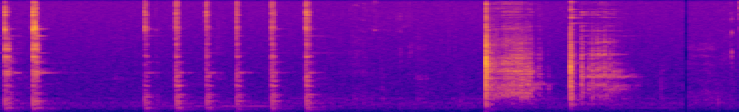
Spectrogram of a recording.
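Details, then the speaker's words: Pratt & Read keyboard in a vintage CAT synthesizer (as used on Moog/ARP): sharp, hard clacks as each key bottoms out on the key stops because the old rubber bushings have dried and gone brittle; replacing them restores a muted feel. "you can hear how noisy these bushings are like here's the the body that would be bouncing on it that when you press the key down and instead of having a nice muted sound it's it's hard it's hitting a hard surface since the the bushings are real brittle"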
